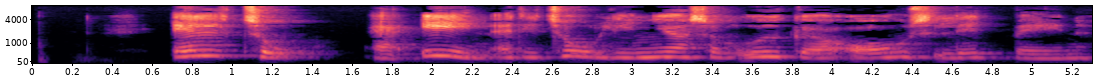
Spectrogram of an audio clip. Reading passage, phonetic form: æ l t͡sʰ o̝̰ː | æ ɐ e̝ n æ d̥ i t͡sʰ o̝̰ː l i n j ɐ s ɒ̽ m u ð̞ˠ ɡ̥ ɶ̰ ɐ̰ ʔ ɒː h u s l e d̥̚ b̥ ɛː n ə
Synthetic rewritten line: e l t͡sʰ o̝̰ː | æ ɐ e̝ n æ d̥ i t͡sʰ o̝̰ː l i n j ɐ s ɒ̽ m u ð̞ˠ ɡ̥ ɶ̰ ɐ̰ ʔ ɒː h u s l e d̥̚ b̥ ɛː n ə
